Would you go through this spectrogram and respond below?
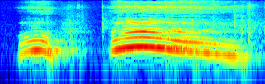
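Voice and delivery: very high, loud whoops; excited whooping. Real, not acted. Player whooping during a chase, excited.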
